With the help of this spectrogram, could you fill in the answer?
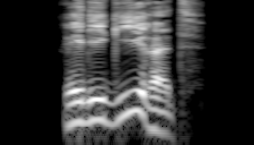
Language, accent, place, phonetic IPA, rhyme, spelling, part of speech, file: German, Germany, Berlin, [ʁediˈɡiːʁət], -iːʁət, redigieret, verb, De-redigieret.ogg
- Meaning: second-person plural subjunctive I of redigieren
